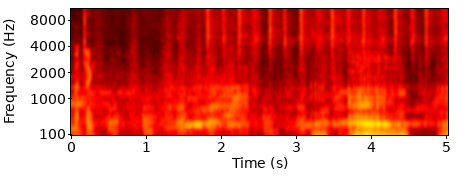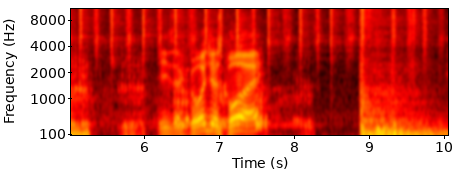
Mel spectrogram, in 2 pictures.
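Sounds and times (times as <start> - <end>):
lions growling: 0.3 - 8.3.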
